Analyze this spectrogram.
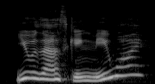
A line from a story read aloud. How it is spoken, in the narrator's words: cried the BFG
